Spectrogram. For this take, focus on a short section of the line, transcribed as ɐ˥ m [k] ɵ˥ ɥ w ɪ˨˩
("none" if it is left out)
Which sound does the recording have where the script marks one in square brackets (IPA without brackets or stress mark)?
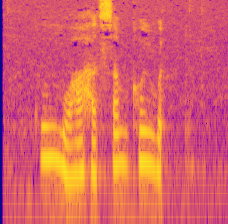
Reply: kʰ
